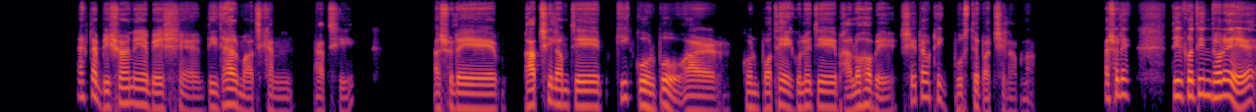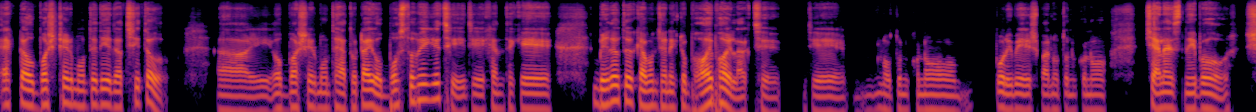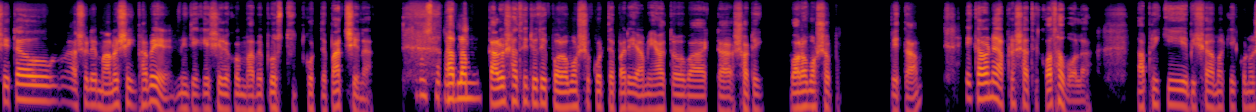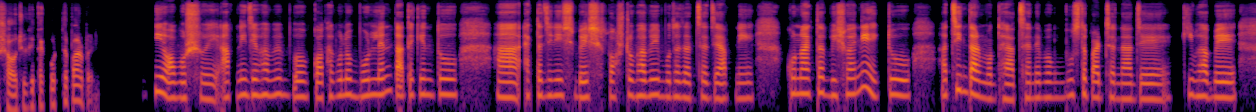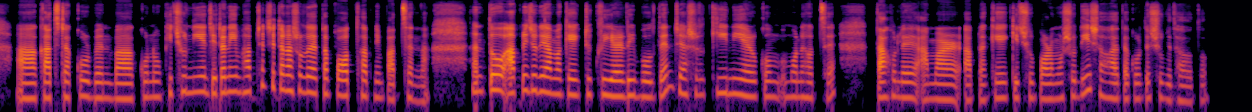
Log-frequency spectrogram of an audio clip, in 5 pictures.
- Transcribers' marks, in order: horn
- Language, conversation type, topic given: Bengali, advice, আমি কীভাবে দীর্ঘদিনের স্বস্তির গণ্ডি ছেড়ে উন্নতি করতে পারি?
